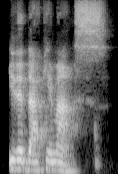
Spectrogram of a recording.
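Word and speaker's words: いただきます: lovely meal and i look forward to saying itadakimasu to you when we sit down there that is how you pronounce the word it's basically their bon appetit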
